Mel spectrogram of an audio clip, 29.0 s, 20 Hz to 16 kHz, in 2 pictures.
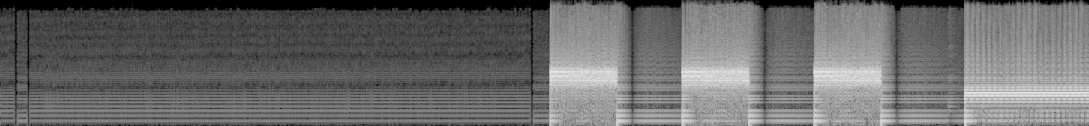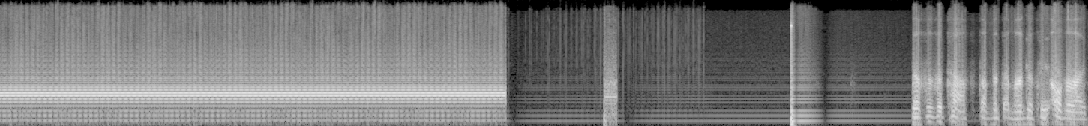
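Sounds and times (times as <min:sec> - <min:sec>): harsh steady attention tone: 0:07.4 - 0:08.2, 0:09.1 - 0:10.0, 0:10.8 - 0:11.8, 0:12.7 - 0:21.3
low electrical hum: 0:11.9 - 0:29.0
screeching data burst: 0:12.9 - 0:21.3.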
